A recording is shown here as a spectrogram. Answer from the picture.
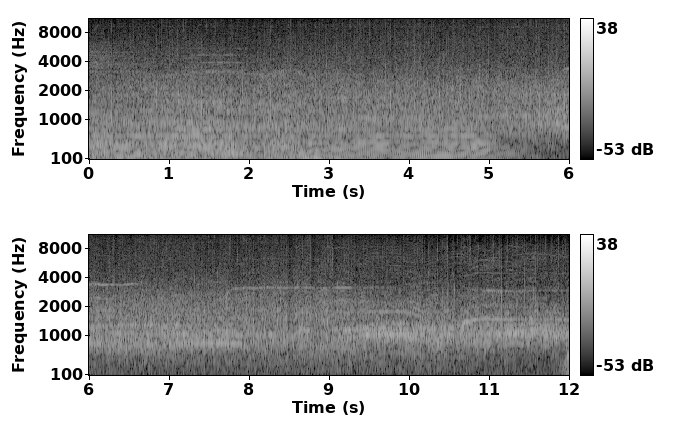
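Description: Orchestral program music holding a long final chord, giving way about five seconds in to arena applause and cheering as a figure-skating program ends, with some music still sounding over the clapping.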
